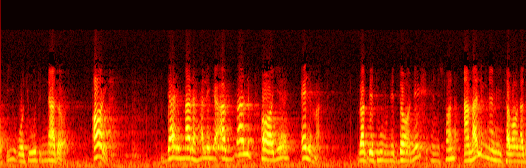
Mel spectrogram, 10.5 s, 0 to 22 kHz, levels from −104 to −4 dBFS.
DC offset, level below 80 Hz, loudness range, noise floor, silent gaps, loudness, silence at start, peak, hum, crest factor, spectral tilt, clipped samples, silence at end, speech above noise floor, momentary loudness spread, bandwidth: under 0.1%; -54 dBFS; 3 LU; -53 dBFS; none; -29 LUFS; 0 s; -12 dBFS; none; 18 dB; -8.5 dB/octave; under 0.1%; 0 s; 24 dB; 14 LU; 4.7 kHz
